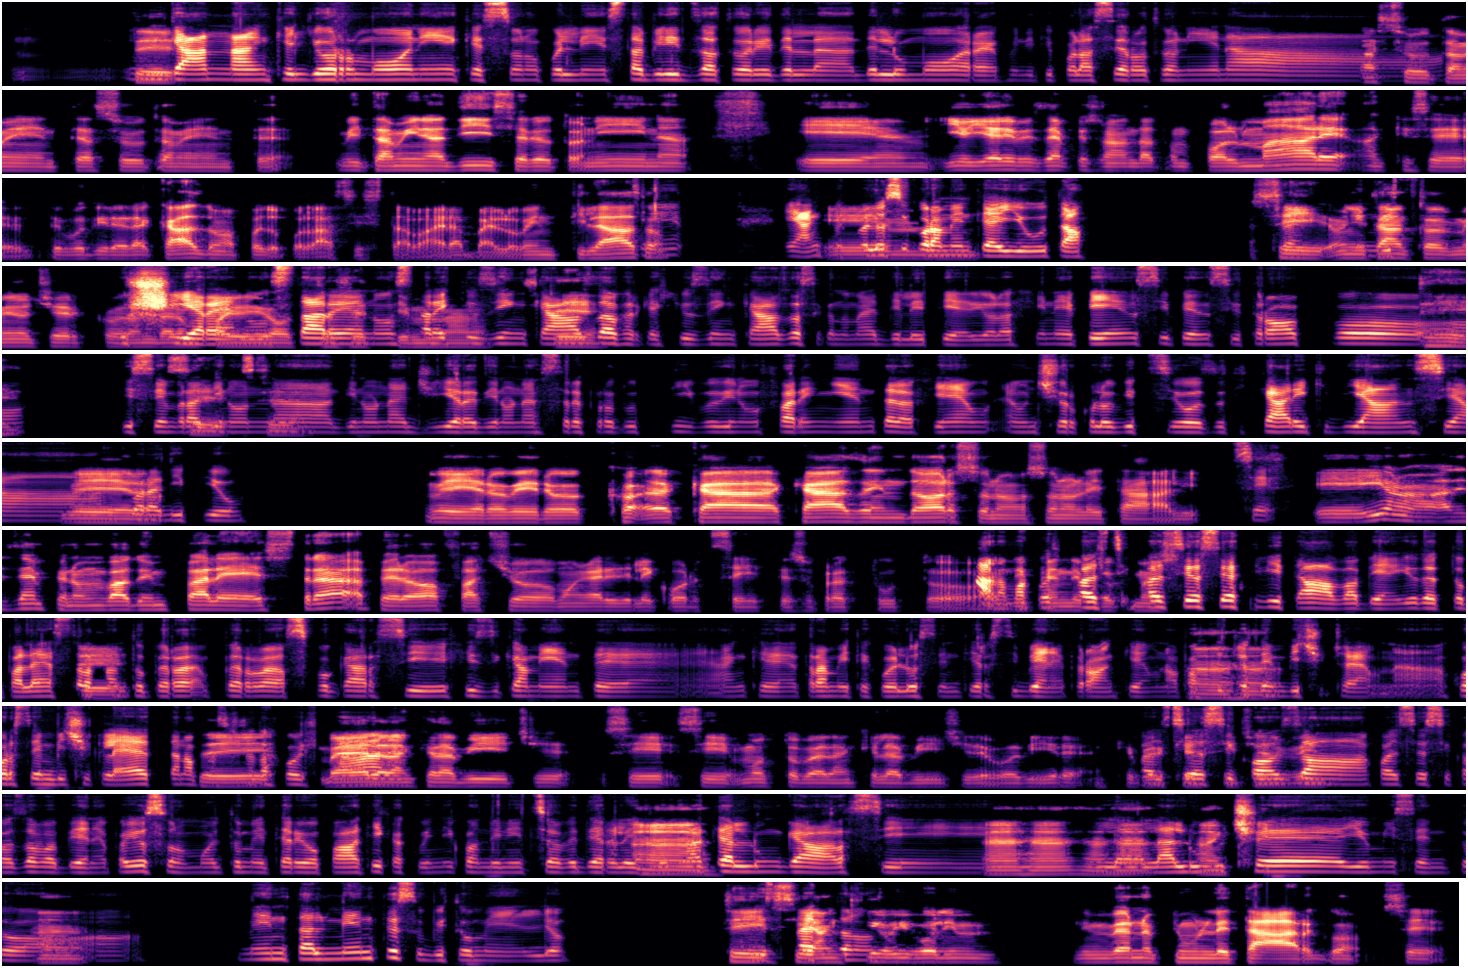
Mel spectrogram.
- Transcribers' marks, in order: drawn out: "serotonina"; unintelligible speech
- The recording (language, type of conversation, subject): Italian, unstructured, Come affronti i momenti di tristezza o di delusione?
